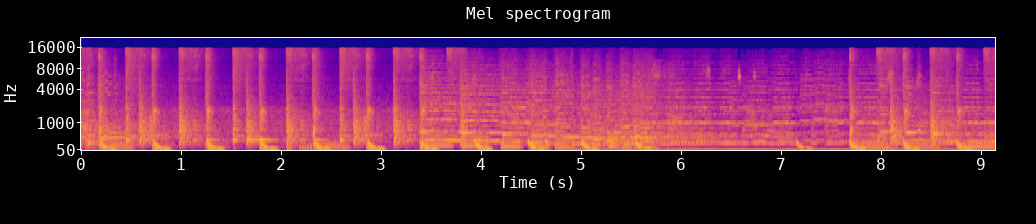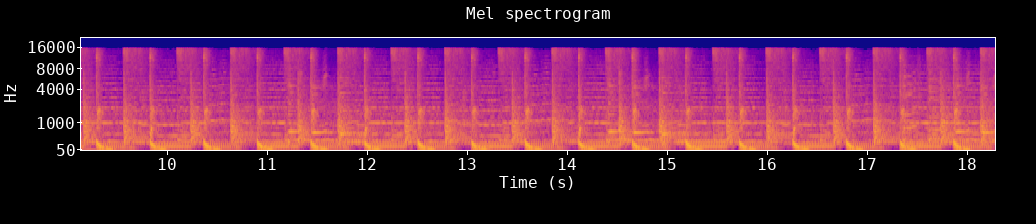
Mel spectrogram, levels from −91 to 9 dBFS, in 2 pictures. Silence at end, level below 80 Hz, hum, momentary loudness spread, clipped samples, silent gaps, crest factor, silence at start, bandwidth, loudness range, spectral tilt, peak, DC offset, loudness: 0 s; -28 dBFS; none; 5 LU; under 0.1%; none; 16 dB; 0 s; 15.5 kHz; 3 LU; -5 dB/octave; -2 dBFS; under 0.1%; -18 LUFS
